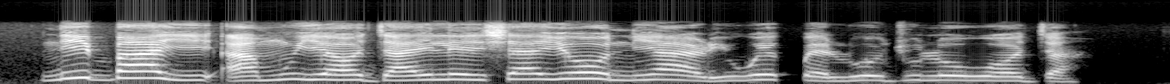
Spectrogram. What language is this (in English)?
Yoruba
